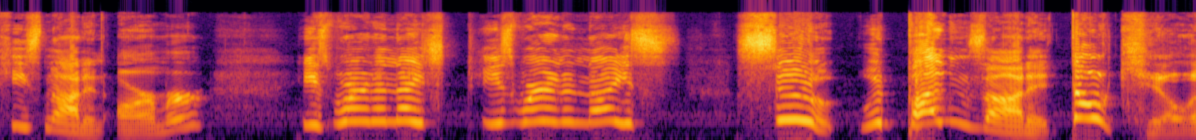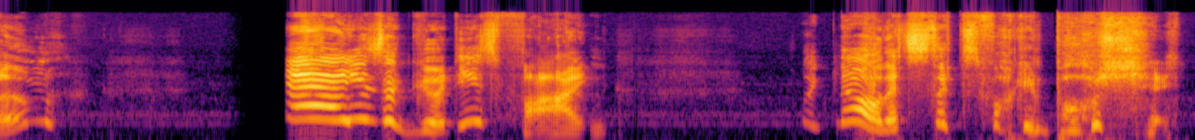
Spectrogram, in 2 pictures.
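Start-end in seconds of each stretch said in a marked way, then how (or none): 1.5-9.0 mocking voice. Mocking the game's moral logic. 10.0-11.9 outraged. Real, not acted. Outraged at the game's logic.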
